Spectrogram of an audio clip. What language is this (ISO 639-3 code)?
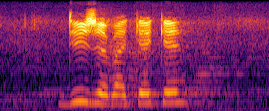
sot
